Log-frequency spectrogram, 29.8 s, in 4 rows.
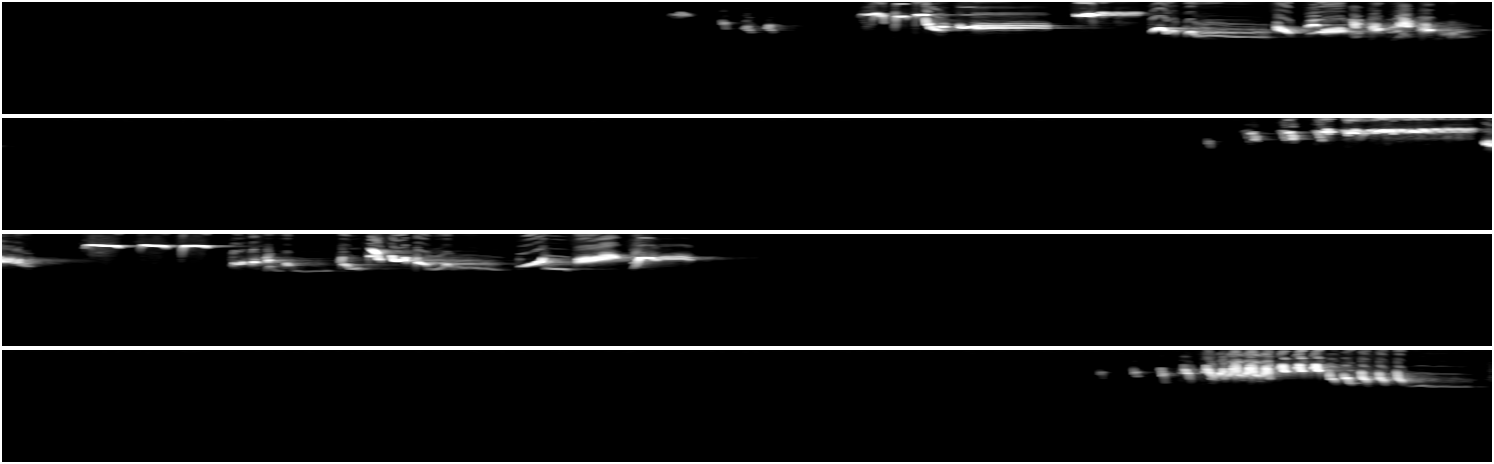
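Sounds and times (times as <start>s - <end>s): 
European robin song: 3.4s - 7.4s, 13.5s - 18.5s, 27.9s - 29.7s.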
